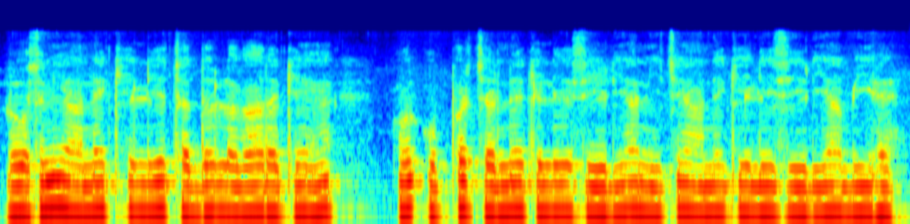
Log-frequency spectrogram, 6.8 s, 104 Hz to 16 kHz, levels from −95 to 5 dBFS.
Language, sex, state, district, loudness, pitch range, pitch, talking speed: Hindi, male, Rajasthan, Jaipur, -14 LUFS, 125-135 Hz, 130 Hz, 185 wpm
